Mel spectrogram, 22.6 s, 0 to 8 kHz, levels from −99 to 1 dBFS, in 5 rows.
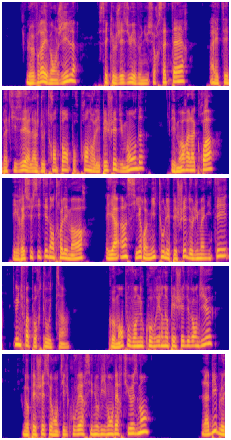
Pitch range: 125-180 Hz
